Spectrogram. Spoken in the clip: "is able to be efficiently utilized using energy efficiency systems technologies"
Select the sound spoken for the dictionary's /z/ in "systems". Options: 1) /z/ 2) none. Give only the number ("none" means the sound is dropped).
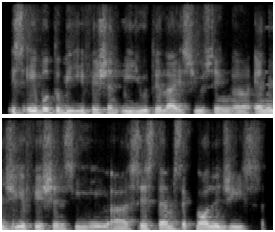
2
